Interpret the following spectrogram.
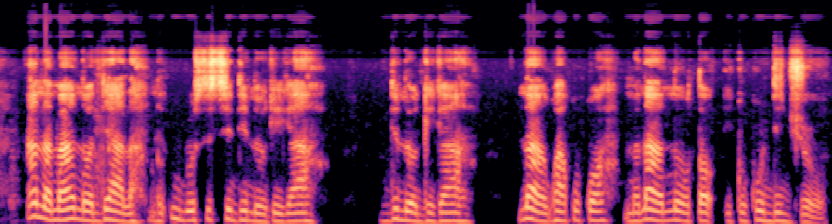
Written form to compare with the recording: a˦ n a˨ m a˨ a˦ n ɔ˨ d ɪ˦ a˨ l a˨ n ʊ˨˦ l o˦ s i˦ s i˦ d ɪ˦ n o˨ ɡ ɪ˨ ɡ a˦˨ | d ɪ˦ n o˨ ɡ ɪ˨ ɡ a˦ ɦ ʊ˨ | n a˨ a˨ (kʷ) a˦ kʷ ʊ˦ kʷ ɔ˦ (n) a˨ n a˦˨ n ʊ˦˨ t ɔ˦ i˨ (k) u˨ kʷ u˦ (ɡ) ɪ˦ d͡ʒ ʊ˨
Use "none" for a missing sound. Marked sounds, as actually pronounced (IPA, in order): ɡʷ, m, k, d

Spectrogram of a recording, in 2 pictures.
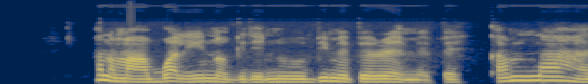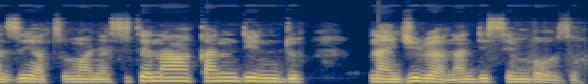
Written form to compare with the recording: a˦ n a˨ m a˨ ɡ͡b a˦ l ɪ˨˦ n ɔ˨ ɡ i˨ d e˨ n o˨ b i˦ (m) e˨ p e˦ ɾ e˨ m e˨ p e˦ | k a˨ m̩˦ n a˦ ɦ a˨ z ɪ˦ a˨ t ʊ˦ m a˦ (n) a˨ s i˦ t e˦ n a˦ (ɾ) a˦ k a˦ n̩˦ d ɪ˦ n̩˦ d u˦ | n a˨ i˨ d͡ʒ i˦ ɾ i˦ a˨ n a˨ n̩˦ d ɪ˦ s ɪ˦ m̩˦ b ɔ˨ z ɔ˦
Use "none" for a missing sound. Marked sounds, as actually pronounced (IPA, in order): m, ɲ, none

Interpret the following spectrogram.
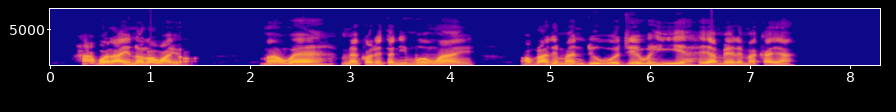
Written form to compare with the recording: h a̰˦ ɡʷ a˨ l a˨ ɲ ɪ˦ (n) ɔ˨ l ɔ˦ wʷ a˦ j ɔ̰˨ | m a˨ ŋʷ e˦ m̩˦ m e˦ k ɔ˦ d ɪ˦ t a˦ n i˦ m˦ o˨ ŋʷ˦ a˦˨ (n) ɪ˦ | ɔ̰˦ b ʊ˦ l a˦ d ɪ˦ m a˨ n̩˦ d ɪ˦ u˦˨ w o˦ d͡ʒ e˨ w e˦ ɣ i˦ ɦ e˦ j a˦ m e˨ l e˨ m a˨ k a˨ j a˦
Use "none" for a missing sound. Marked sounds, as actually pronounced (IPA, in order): n, ɲ

